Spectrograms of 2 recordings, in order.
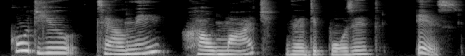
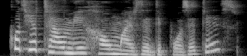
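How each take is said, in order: First: The sentence is said slowly. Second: The sentence is said at normal speed.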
